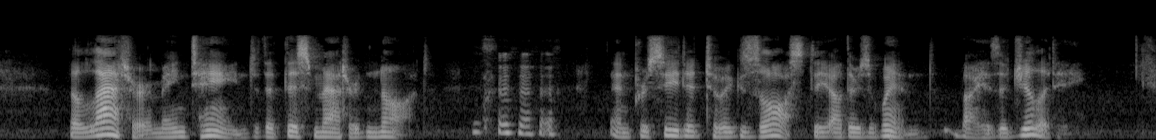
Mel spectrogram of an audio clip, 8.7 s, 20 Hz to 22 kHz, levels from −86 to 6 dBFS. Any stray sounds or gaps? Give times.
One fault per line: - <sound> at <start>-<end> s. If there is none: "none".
- laugh at 3.5-4.2 s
